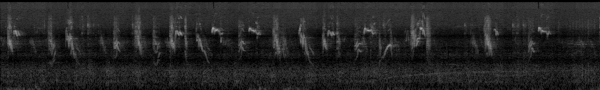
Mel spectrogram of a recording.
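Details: Eurasian tree sparrow perched for a long time in fine weather, giving a busy, steady stream of sharp, high chirps, with a faint, soft, rising tone underneath.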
